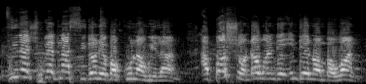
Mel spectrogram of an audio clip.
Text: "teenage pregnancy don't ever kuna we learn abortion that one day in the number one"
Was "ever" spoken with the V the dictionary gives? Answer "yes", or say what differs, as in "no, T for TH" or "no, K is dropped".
no, B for V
